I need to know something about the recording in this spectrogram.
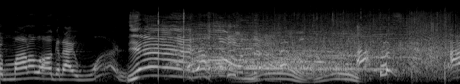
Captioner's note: cheers and applause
